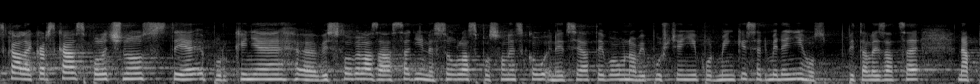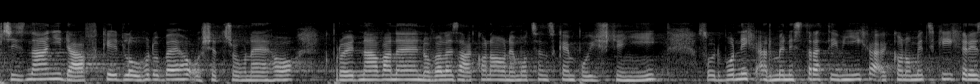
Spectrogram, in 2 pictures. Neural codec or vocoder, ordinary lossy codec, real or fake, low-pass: none; AAC, 96 kbps; real; 7.2 kHz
